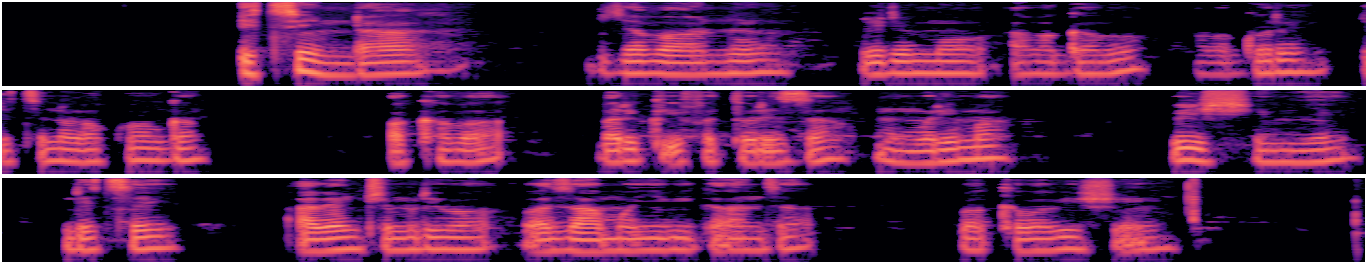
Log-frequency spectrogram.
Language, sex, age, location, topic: Kinyarwanda, male, 18-24, Huye, health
